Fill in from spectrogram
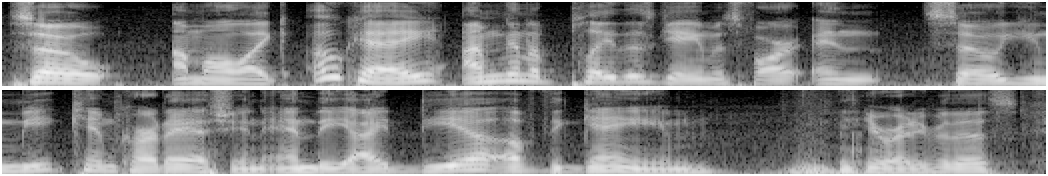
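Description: Close to a studio microphone, with headphones on in a small indoor podcast studio, this male co-host spins a rambling, wry, comedic story casually. He speaks at a moderate pace in a mid-range voice.

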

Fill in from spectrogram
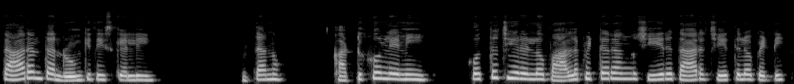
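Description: A woman storyteller giving scripted narration of an audio love story, reading in a steady, gentle way. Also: fairly high pitch, normal speed, smooth, no echo, clean studio sound.

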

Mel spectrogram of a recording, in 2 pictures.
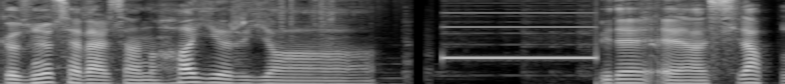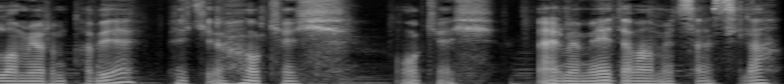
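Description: A man's voice: fairly low pitch, unhurried, vocal fry, over music. Exasperated young man narrating his game. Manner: exasperated, grumbling, venting at the game. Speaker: gaming YouTuber. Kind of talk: frustrated live game commentary.

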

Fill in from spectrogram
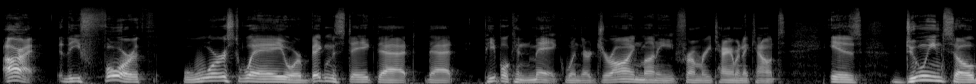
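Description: A man hosting a casual financial talk show in a studio, chatty and upbeat, lifting his energy at segment ends. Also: lowish voice. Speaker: host. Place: radio studio.

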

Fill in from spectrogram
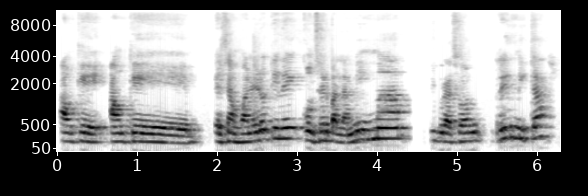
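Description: High-voiced man counting beats in a lesson. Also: slow pace, mellow, a little hiss or hum. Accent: Colombian Spanish. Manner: counts beats aloud and chants strumming patterns. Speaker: music teacher. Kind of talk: online workshop lesson on tiple rhythms. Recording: echoey room with guitar.

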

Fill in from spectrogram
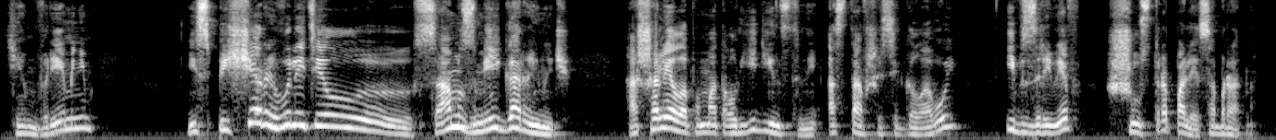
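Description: A man narrating an audiobook with expressive storytelling. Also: a little high, normal speed, husky.

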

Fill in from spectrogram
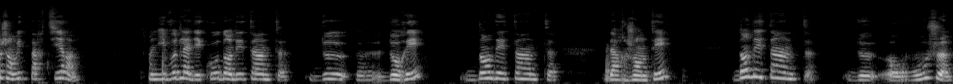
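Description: A woman from France chatting casually to camera about her haul, often hesitating with fillers and repeating words. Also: fairly high pitch. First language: French. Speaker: vlogger presenting a shopping haul.

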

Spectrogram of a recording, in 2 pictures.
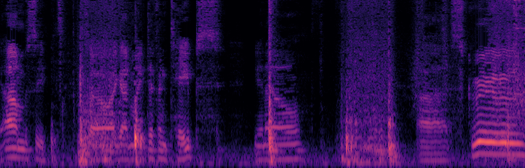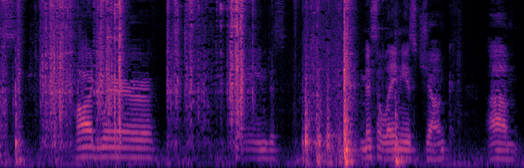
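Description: A middle-aged man with a fairly low voice gives a casual, rambling show-and-tell tour of his prop box in a theater prop shop. He lists tools with plenty of ums and uhs, and the recording is very noisy.

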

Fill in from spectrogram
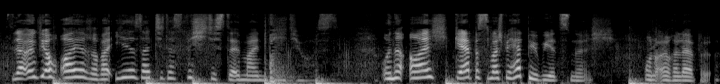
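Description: A woman commentating a video game, excitable and playful, reading level texts aloud in silly voices. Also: medium pitch, slight background noise. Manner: excitable, playful, shouts and squeals. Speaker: gaming YouTuber. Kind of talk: let's play commentary.

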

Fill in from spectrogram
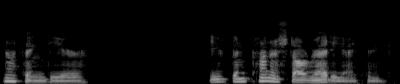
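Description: A man voicing a gentle, patient young woman in a storybook, tenderly questioning and soothing a child. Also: medium pitch, huge pitch swings, moderate pace, husky, highs cut off. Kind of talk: storybook character reading.

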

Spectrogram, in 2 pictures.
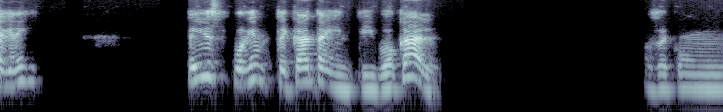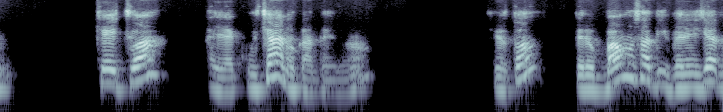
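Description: A man teaching a live online Quechua class. He talks in an animated way and keeps checking in with "¿ya?" and "¿no?". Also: a little high, no echo. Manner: animated, tags sentences with "¿ya?" and "¿no?". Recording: dull lo-fi online class audio.

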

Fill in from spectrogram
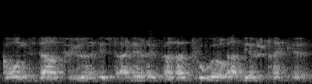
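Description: A low-voiced man gives a flat platform announcement. His delivery is formal, segmented and slow. The sound comes a distant station loudspeaker, echoey and clearly noisy. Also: narrow, tinny audio.

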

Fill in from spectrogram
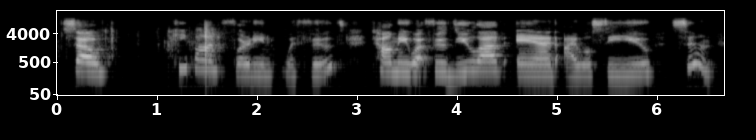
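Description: A woman's voice: a little high, takes it slowly, fairly bright tone. A woman in her thirties giving a casual, enthusiastic food review to camera at home as a food blogger. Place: small living room at home, indoors.

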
